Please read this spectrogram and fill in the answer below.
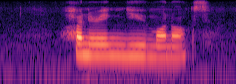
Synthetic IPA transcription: hɔnəɹɪ̃ŋnjuːmɔnɑks

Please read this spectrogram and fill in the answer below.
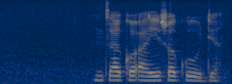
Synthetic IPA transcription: nt͡sakɔʔajiʂwakuːdja

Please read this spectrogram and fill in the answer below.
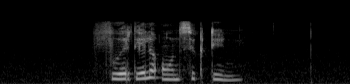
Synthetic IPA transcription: fuərdiələʔɑːnsukdun

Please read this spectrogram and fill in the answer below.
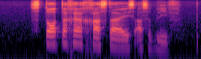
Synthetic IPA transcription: stɑːtəχəχɐstəɦœɥsɐ̰səblif

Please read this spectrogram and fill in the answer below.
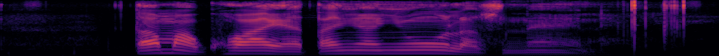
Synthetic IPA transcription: tʼamakʰwajatʼaɲaɲulazʷinɛːnɛ

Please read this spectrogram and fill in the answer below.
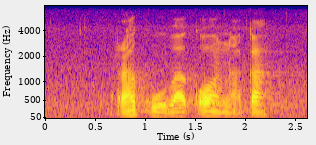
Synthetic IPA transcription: rakuβakɔnaka

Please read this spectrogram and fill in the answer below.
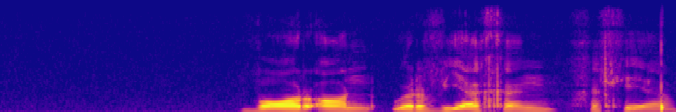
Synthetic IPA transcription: vɑːɾɑːnuərviəχəŋχəχiə

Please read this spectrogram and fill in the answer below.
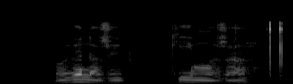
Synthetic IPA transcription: βuβɛnazʷi | kʼimɔzʷa

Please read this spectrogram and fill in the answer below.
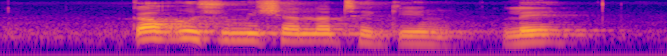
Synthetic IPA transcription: kʼaɣʊʃʊmiʃanatʰɛkʼeŋ̩lɪ

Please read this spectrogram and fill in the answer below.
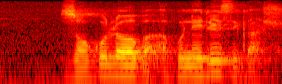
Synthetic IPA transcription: zokʼulɔɓa̰ʔakʼunelisik̬ʼaːɬɛ̥

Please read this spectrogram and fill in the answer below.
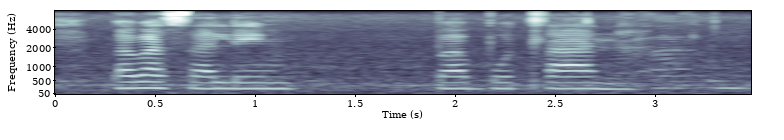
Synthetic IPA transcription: baβasaleŋ̩ | babʊt͡ɬʼaːna

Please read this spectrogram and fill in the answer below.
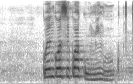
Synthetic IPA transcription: kʼwɛŋkʼosik̬ʼwaɡ̥ʱumiŋɡʱɔːkʼɔ̥

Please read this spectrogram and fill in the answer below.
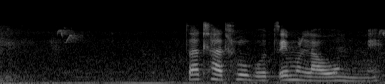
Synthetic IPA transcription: t͡sʼat͡ɬʰat͡ɬʰʊbɔt͡sʼemʊlaoŋ̩ːmɛ

